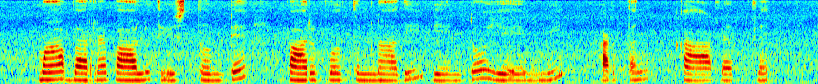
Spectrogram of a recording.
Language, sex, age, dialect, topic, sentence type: Telugu, female, 60-100, Telangana, agriculture, statement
